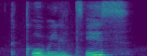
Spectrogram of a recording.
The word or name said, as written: tkubiltzis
